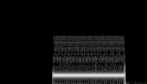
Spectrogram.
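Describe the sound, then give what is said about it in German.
A single steady telephone ringback tone during a call that goes unanswered, a clear mid-pitched beep held for under a second with clicks at its start and end, surrounded by silence and no voices. “Ah, siehst du, es klingelt. Es klingelt, aber er geht nicht dran.”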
